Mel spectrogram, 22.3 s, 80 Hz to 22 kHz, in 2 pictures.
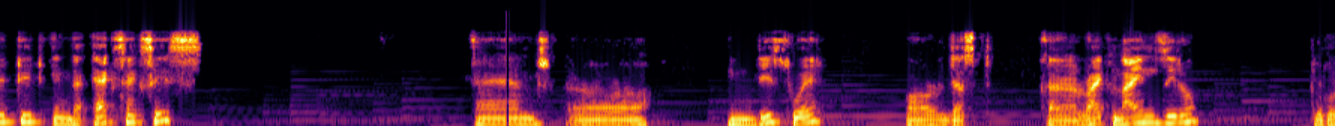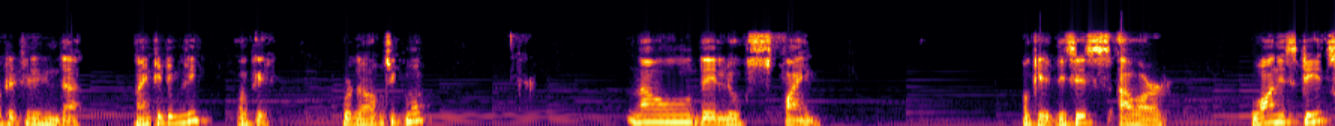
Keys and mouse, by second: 1.1 x, 9.2 9, 9.6 0, 10.7 Return, 14.3 Tab.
